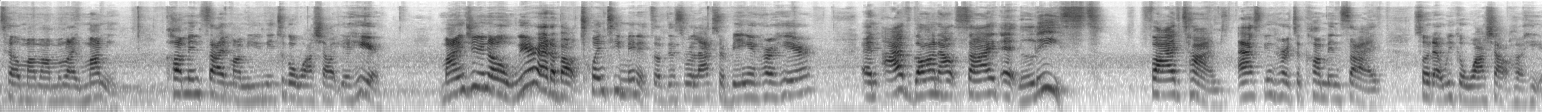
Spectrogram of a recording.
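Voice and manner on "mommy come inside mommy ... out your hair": plain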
